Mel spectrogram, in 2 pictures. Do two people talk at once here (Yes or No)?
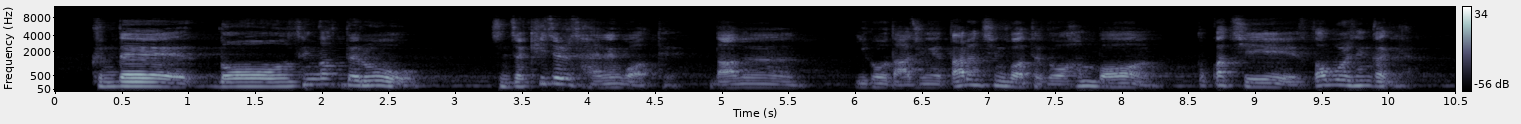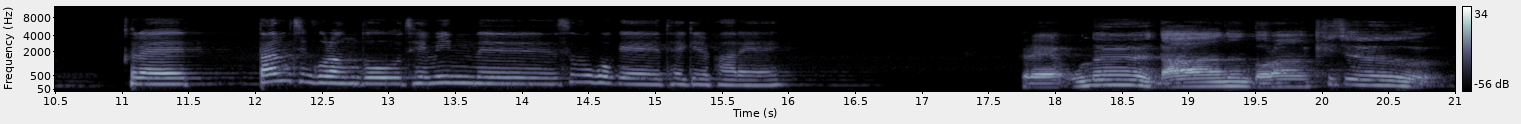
No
